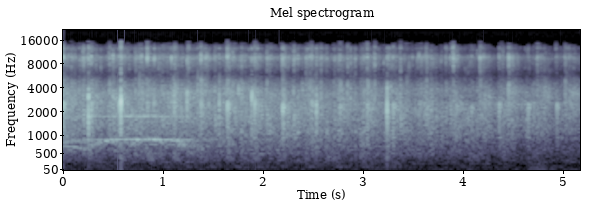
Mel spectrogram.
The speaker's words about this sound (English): Let's give another round of applause for Elsa Dance and for all of the wonderful groups that are talking tonight.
